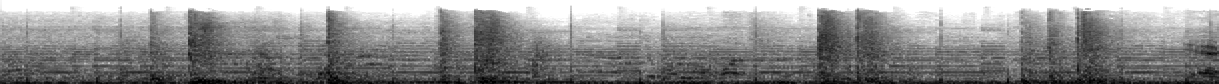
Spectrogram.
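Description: Background music with a steady bass line, over sharp, irregularly spaced smacks of boxing gloves hitting focus mitts, often in quick pairs.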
